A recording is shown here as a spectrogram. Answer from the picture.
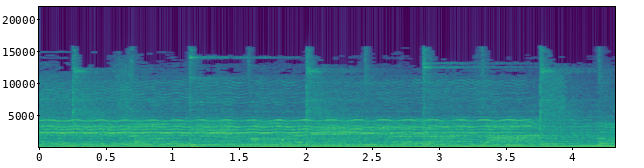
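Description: Music: a song with long held sung notes and layered backing voices over instrumental accompaniment.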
